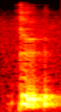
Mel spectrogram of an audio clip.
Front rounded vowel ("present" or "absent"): absent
